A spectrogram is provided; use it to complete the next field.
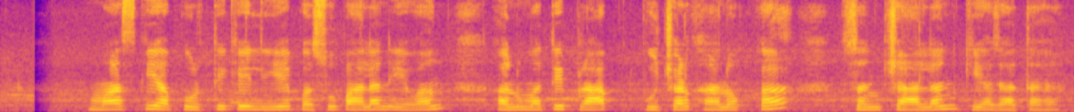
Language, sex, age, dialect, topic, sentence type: Hindi, female, 25-30, Marwari Dhudhari, agriculture, statement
